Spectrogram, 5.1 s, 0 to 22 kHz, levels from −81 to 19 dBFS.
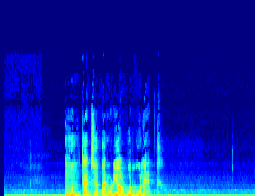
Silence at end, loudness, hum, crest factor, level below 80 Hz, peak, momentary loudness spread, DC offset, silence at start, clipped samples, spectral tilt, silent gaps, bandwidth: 0 s; -18 LUFS; none; 22 dB; -32 dBFS; 0 dBFS; 21 LU; under 0.1%; 0.1 s; under 0.1%; -5 dB/octave; none; 13 kHz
